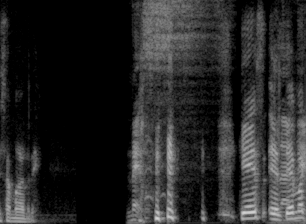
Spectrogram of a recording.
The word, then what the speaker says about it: NES: llamó Nintendo Entertainment System, o como se pronuncia esa madre, NES.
